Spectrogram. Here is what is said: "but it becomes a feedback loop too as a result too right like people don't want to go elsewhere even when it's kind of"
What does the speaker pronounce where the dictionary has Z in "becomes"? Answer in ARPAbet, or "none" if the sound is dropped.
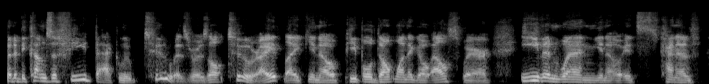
Z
